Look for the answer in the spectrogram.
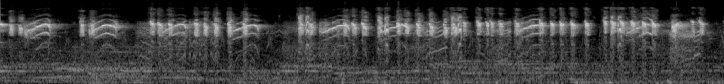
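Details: Sunbird song used for trapping in 2021: repeated phrases of quick high trills and upslurred notes, several bursts broken by short silences, delivered at a fast, jittery tempo.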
